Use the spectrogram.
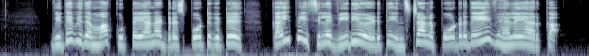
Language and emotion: Tamil, disgusted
